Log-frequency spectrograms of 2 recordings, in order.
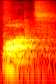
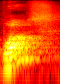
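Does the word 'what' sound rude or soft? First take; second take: soft; rude. First: The word is said in a soft, gentle way. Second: The word is said in a rude, abrupt way. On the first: The speaker calls it right. "remember to make it soft" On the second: The speaker calls it wrong. "That's rude"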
